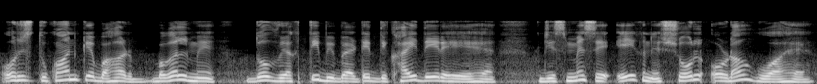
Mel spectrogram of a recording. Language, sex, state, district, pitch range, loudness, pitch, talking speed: Hindi, male, Uttar Pradesh, Shamli, 135-180 Hz, -11 LUFS, 155 Hz, 170 wpm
